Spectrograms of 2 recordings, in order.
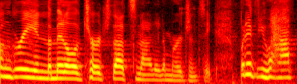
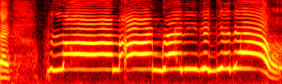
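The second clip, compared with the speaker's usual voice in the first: very high, long, drawn-out yell; 14 semitones higher, 5 dB louder than usual. Showing children how to call from the bathtub at home: yelling. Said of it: "You can yell that way".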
